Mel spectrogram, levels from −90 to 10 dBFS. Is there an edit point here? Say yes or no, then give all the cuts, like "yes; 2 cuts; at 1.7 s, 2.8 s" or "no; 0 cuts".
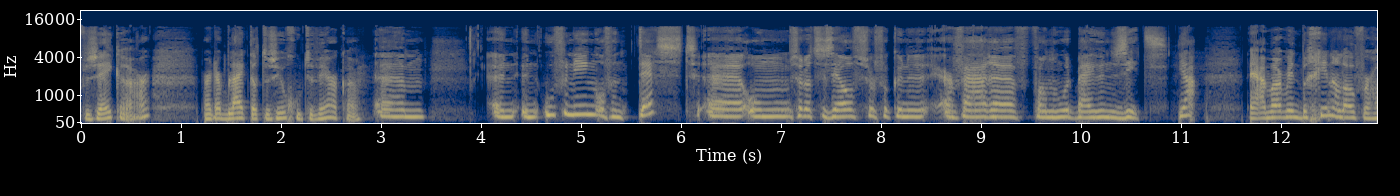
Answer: yes; 2 cuts; at 2.9 s, 4.4 s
